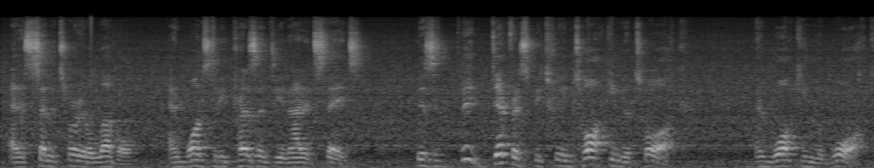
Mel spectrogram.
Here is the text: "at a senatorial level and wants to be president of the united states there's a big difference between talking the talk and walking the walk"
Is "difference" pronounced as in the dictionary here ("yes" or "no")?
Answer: yes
